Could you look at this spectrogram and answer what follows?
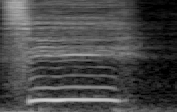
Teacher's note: Because it's also a noun, it is the T, which is the first syllable, that is stressed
